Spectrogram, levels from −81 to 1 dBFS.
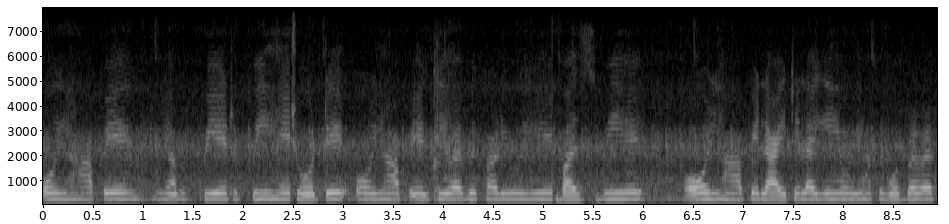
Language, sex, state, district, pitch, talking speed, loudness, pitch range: Hindi, female, Uttar Pradesh, Jyotiba Phule Nagar, 245 Hz, 180 wpm, -33 LUFS, 240-255 Hz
